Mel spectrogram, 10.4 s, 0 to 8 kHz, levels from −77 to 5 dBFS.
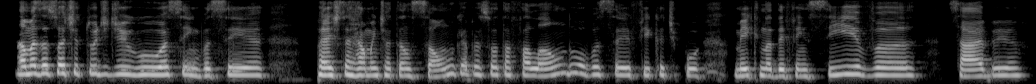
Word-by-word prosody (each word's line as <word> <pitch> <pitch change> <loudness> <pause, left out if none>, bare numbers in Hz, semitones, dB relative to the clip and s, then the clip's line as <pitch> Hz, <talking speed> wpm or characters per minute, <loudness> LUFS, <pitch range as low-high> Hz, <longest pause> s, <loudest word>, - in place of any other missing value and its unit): Não, 245 - +6
mas 265 +1 +5
a 270 - +6
sua 275 +2 +4
atitude, 265 -2 -3
digo 235 -1 +2
assim, 235 -2 0
você 220 +2 +1 0.5
presta 225 +1 +4
realmente 215 0 +1
atenção 205 -1 -1
no 255 - -2
que 265 - -6
a - - -2
pessoa 235 -1 -3
tá 230 -1 -3
falando? 220 +5 -1
Ou 260 -3 -2
você 225 -1 -1
fica 215 +1 -6
tipo 215 -2 -5 0.3
meio 205 +1 +2
que 210 +1 -5
na 205 - +1
defensiva, 220 +3 -1 0.3
sabe? 215 +3 0
220 Hz, 150 wpm, -22 LUFS, 210-235 Hz, 0.5 s, Não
